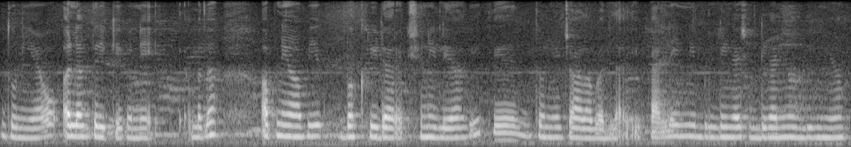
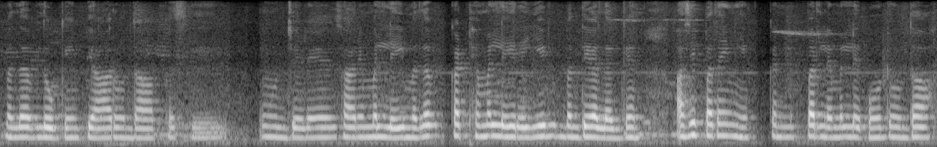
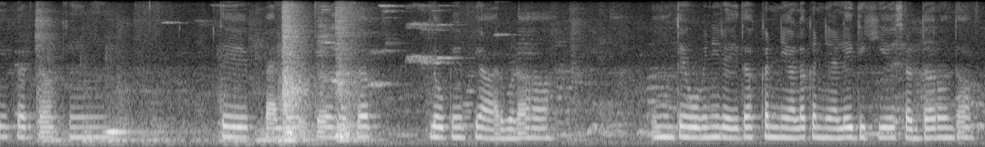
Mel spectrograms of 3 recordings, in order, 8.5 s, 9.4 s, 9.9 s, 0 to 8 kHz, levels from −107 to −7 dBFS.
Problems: background sounds at intervals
